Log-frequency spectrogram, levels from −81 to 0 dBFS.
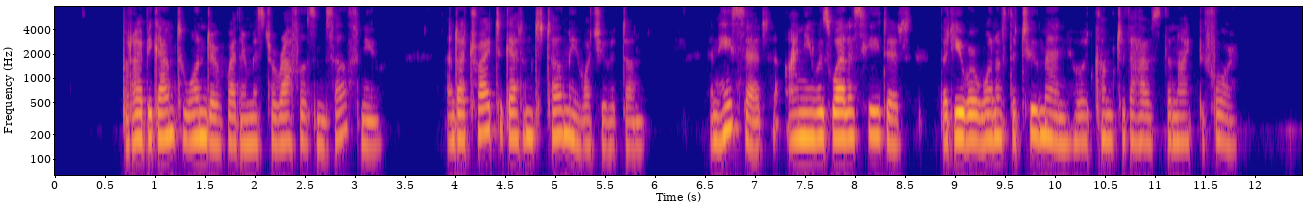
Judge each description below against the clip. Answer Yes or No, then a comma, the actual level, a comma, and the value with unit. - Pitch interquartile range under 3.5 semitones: Yes, narrow, 2.6 semitones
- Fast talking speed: Yes, fast, 240 wpm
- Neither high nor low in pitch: Yes, medium, 175 Hz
